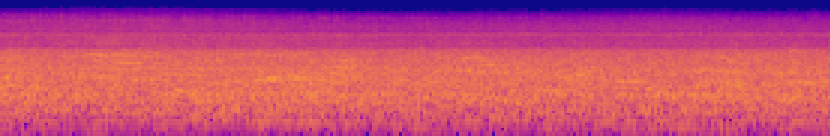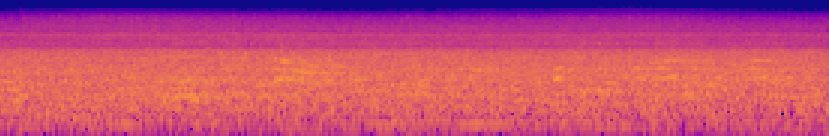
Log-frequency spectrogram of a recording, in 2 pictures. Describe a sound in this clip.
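Model trains rumble and clatter along their tracks.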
